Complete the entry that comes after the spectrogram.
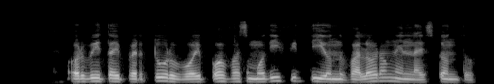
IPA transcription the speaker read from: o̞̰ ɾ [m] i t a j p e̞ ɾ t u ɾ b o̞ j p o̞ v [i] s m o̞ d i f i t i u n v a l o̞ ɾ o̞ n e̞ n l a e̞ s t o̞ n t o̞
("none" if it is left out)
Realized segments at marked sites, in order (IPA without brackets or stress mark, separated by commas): b, a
